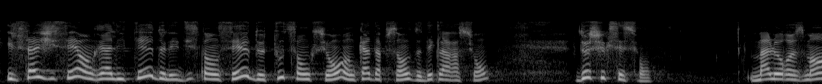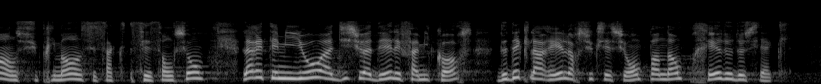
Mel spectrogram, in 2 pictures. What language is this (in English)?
French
